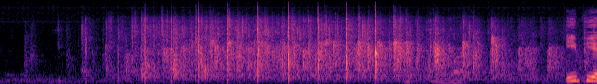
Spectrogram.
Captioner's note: applause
